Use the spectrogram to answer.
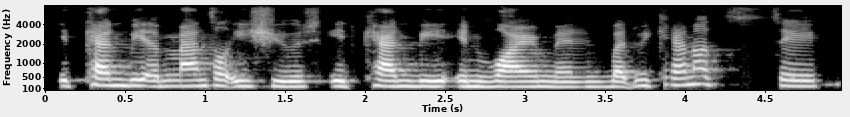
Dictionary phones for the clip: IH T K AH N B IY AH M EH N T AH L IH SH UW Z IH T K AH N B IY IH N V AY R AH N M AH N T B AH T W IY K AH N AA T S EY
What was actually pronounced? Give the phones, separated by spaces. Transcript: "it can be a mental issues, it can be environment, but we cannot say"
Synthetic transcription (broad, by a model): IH T K AH N B IY AH M EH N T AH L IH SH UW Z IH T K AH N B IY IH N V AY R AH N M AH N T B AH T W IY K AH N AA T S EY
